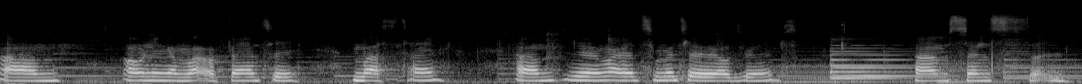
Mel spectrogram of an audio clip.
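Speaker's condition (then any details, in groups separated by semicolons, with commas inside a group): ALS; gradual loss of ability to feed, dress and bathe self; cannot feed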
